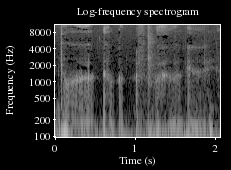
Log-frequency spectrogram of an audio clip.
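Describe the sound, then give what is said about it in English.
A voice mimics a crackling campfire with breathy, hissing mouth noise and a scatter of irregular pops and clicks, fairly quiet, lasting about two seconds. “We should put campfire noises in.”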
